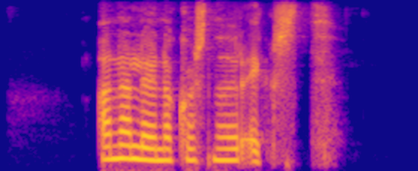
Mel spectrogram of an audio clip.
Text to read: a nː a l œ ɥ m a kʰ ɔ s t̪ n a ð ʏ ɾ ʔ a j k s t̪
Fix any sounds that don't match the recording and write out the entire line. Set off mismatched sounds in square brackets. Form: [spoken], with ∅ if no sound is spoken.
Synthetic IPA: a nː a l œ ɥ [n] a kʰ ɔ s t̪ n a ð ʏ ɾ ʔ [e] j k s t̪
